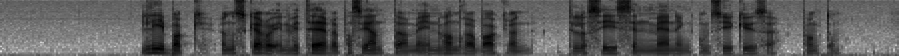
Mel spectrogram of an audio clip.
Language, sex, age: Norwegian, male, 21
